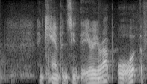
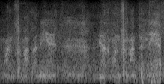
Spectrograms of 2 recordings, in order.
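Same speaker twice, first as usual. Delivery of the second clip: hushed hunter's whisper; 11 dB quieter than usual. Real, not acted. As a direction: whisper so the deer won't hear. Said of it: "hunting near stags, whispering".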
